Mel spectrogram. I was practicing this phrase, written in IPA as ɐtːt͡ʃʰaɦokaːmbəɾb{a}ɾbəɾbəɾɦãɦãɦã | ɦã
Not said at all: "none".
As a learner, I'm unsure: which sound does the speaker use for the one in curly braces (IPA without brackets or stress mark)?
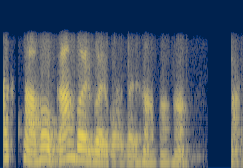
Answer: ə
